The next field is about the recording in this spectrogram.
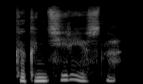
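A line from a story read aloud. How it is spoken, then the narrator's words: Mutter. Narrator (Russian): пробормотала Клариса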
